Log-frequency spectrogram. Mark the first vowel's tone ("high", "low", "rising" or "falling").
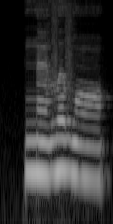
low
